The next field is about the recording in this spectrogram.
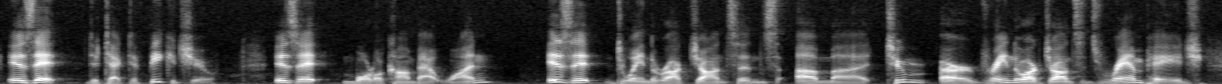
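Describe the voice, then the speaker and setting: A male podcast host with a very lively, swinging intonation and a mid-range voice. He chats casually and gives his opinions with emphasis, often stumbling and circling as he hunts for the right words. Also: medium pitch. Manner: rambling, halting search for words. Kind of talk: casual chat about movies.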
